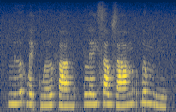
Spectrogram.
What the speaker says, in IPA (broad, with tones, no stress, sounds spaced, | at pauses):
n ɨ˨˦ ə̯ h w ɛ̰˧˨ j k w əː˨˦ f a˧ n | l ɛ˨˦ j s a˧ w z a˨˦ m | ɓ ə˧ m ŋ e̤˨˩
